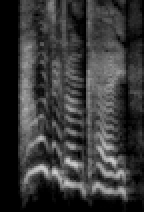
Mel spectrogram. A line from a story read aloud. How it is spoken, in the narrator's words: Emily cried, hopping around with one leg in her pants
